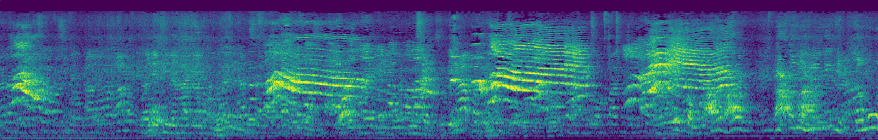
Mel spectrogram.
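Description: Crowd of adults and children talking over one another in a room. High-pitched children's voices cry out about three and a half, six and eight and a half seconds in.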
